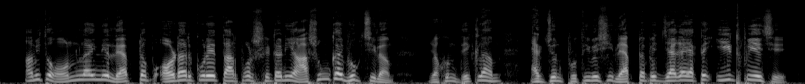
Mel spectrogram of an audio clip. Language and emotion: Bengali, fearful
